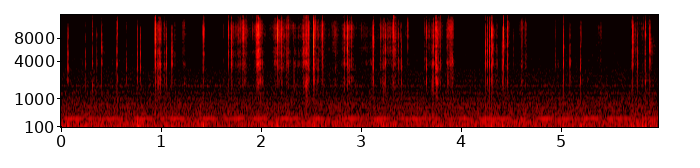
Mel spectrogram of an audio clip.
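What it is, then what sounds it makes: Himalayan rock salt lamp. Long nails scratch and tap across the rough surface of a large, glowing pink Himalayan rock salt lamp, a solid salt block cupped in both hands. The result is a quiet run of quick, dry, bright scratches and clicks in irregular bursts over a faint, steady low hum.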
